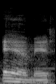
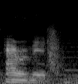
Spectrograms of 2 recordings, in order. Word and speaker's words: Aramid: aramid water on them i know it says air mid but it's pronounced aramid i don't know i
